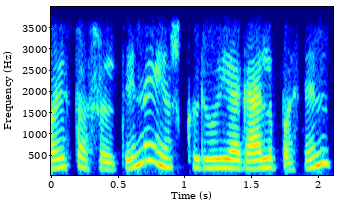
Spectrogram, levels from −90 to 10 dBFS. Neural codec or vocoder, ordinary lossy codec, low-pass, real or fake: none; Opus, 24 kbps; 3.6 kHz; real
